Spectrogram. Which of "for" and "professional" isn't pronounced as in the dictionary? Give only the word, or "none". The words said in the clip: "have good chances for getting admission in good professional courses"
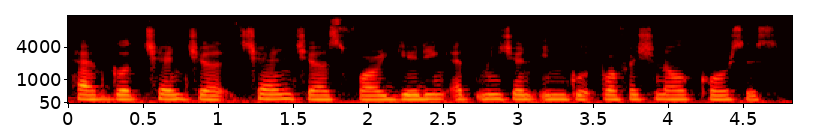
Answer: none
